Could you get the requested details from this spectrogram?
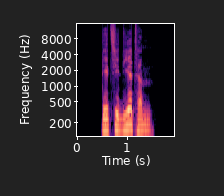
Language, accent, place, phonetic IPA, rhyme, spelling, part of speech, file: German, Germany, Berlin, [det͡siˈdiːɐ̯təm], -iːɐ̯təm, dezidiertem, adjective, De-dezidiertem.ogg
- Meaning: strong dative masculine/neuter singular of dezidiert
